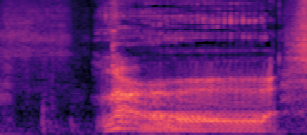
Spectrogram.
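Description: A single low, sustained growl of a calm, non-violent Frankenstein monster, a handmade radio sound effect, deep and steady rather than aggressive, swelling in abruptly and holding for nearly a second before cutting off, loud.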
